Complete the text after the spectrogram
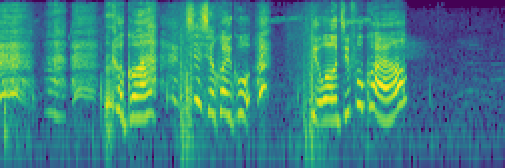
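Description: A young woman speaks calmly and sweetly up close.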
